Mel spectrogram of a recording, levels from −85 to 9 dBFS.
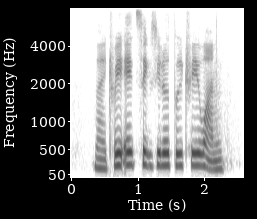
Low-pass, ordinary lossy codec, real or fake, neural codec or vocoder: none; none; fake; codec, 16 kHz, 1 kbps, X-Codec, HuBERT features, trained on balanced general audio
